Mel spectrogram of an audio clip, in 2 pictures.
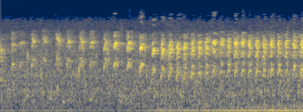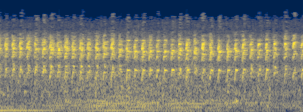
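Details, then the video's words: Golden grasshopper (belalang emas) used for training songbirds: a continuous, fast, raspy high-pitched trill that pulses quickly and holds steady for the whole stretch, with a faint low hum early on. "Belalang Emas Nembak Panjang"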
